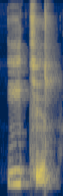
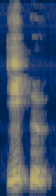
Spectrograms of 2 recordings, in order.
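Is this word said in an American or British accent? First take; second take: British; American. First: It is said in a British accent. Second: It is said in an American accent. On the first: "in England or in London, they say eaten" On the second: "in America, we say eaten"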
